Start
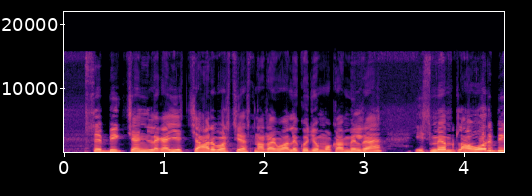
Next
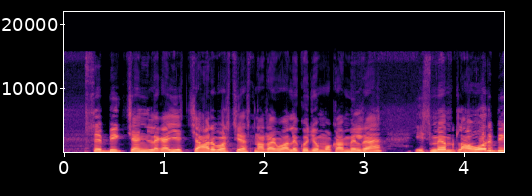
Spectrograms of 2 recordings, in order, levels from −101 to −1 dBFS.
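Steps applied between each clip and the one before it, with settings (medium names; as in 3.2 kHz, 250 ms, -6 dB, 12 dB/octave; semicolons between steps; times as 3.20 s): treble shelf 7.3 kHz -5.5 dB; trim +2.5 dB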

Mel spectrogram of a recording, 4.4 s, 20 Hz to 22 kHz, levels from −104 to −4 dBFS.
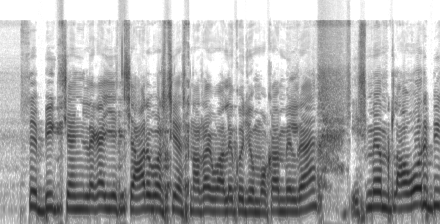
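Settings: decay stretcher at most 38 dB/s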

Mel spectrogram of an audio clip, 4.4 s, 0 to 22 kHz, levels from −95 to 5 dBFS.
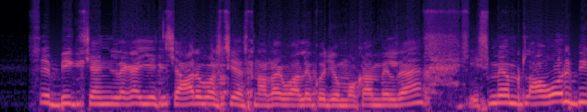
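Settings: jump at every zero crossing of -35.5 dBFS; gate with hold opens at -33 dBFS; attacks held to a fixed rise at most 360 dB/s; trim -9 dB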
